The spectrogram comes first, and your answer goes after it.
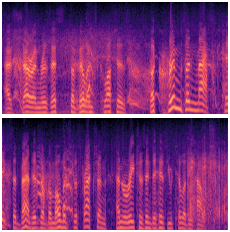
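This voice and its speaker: An actor playing an earnest, excitable announcer narrating a 1940s radio serial in a declamatory, suspenseful way. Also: male voice, on the high side. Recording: dull, noisy old-time radio sound.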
